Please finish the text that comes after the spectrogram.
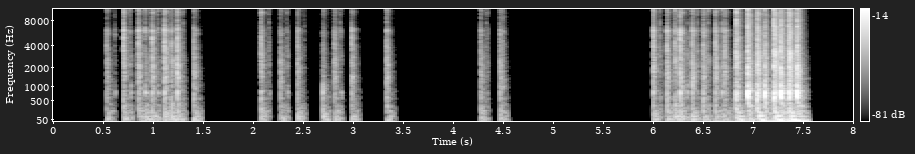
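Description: Keys tapped on a computer keyboard in short separated bursts of quick clicks, ending in a longer rapid flurry of typing, close and fairly quiet, with no talking.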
